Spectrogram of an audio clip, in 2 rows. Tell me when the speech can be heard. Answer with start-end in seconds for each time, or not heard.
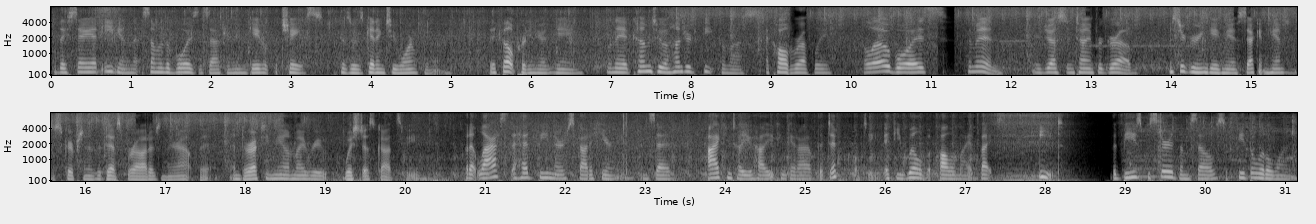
0.0-31.1.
